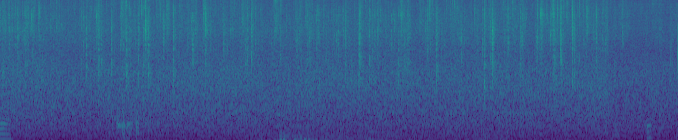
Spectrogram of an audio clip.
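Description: Light rain pattering on a tin roof and leaves, a steady hiss dotted with many sharp drop ticks, while runoff pours off the roof edge in a thin splashing stream.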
